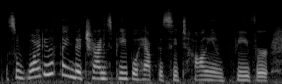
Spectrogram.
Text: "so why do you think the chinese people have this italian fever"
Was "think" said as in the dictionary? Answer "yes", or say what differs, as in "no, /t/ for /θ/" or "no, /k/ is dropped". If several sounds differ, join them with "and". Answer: yes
